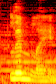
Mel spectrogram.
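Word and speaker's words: Llymlaen: Limlane, that's how you say it.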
